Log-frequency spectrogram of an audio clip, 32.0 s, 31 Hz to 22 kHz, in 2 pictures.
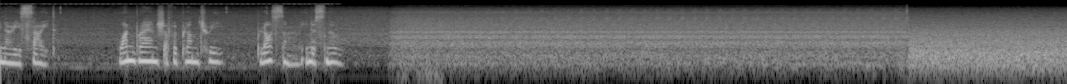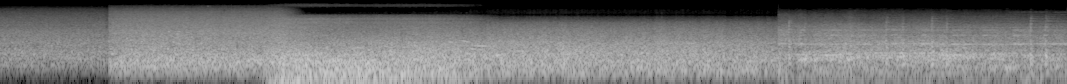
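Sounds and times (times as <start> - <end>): waterfall rushing: 5.6 - 23.4.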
